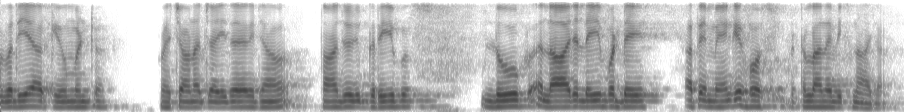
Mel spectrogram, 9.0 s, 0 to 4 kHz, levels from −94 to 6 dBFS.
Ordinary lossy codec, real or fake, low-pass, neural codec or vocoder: none; fake; 3.6 kHz; codec, 16 kHz, 4 kbps, X-Codec, HuBERT features, trained on balanced general audio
